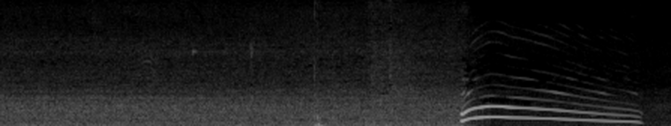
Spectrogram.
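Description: A single dull thud about halfway through, as the gymnast lands her dismount on the mat. Then, near the end, a loud, long, high-pitched "woo" cheer that rises briefly and glides down in pitch.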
